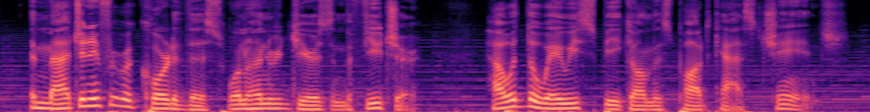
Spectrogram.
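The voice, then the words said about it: General American accent, West Coast touch. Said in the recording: “both of us have a general American accent with a touch of West Coast influence”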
